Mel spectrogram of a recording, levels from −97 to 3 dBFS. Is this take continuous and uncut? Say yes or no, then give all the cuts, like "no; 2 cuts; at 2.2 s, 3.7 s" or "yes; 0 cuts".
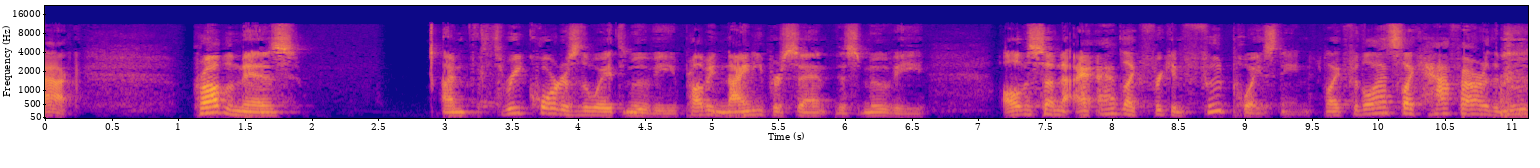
no; 3 cuts; at 3.2 s, 4.3 s, 5.9 s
